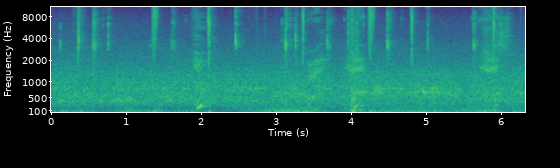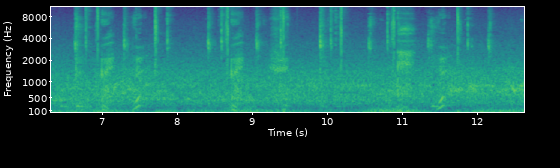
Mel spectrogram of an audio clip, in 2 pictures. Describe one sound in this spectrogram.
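Sharp clicks sound as hands grab onto rock.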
